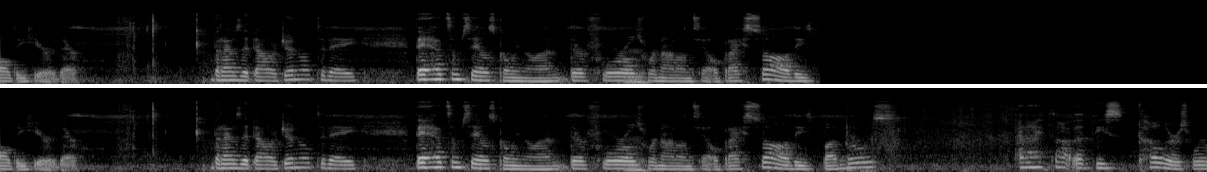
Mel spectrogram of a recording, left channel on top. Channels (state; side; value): drops out; left; at 8.2 s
